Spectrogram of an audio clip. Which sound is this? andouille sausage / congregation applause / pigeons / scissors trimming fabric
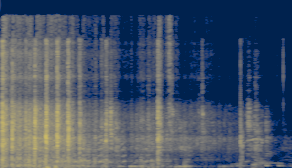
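pigeons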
